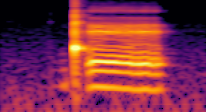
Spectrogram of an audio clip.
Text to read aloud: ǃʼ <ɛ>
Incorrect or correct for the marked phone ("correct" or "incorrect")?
correct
